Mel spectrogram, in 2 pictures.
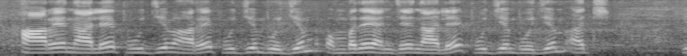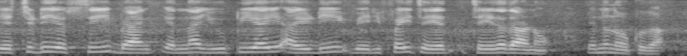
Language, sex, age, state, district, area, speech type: Malayalam, female, 45-60, Kerala, Kollam, rural, read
